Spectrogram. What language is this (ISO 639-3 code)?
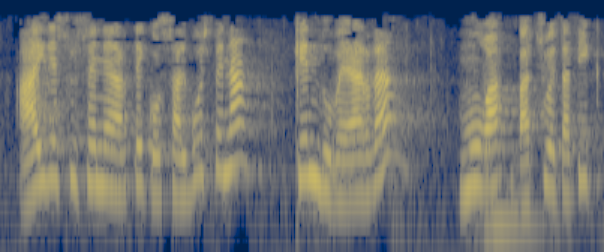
eus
